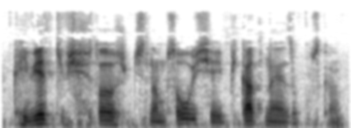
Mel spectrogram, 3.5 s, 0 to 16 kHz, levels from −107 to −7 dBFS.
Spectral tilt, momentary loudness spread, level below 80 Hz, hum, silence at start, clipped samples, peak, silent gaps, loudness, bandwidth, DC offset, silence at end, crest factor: -6.5 dB/octave; 16 LU; -56 dBFS; none; 0.15 s; under 0.1%; 0 dBFS; none; -23 LUFS; 11 kHz; under 0.1%; 0.1 s; 24 dB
